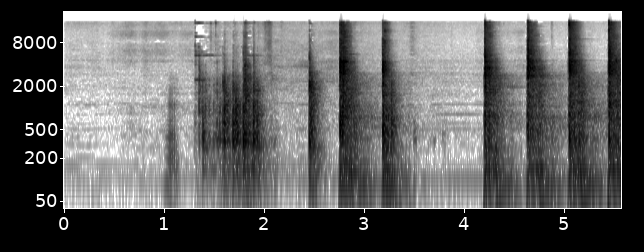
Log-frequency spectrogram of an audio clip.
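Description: A hammer strikes metal repeatedly, hard and sharp.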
